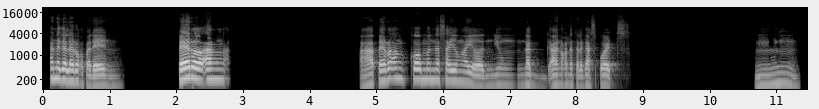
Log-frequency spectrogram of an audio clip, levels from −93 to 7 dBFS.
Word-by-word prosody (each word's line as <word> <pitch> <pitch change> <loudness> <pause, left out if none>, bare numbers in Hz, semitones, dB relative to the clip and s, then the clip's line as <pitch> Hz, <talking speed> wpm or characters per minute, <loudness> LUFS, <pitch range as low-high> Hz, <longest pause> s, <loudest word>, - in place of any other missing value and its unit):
Ah, 210 - -1
naglalaro 185 -5 +1
ka - - -15
pa 130 - -4
din? 125 -1 -4 0.8
Pero 210 +1 +9
ang 200 0 +1 2.0
Ah, 130 +4 -2
pero 185 +4 0
ang 210 -1 -5
common 200 -1 -1
na 190 - -6
sa'yo 180 -1 -3
ngayon 130 -5 -4
yung 140 0 -13 0.2
nag-ano 135 0 -6
ka - - -7
na 140 - -10
talaga, 135 +2 -5
sports. 135 0 -9 1.9
Hmm. 135 +2 -12
145 Hz, 110 wpm, -21 LUFS, 135-195 Hz, 2.0 s, Pero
